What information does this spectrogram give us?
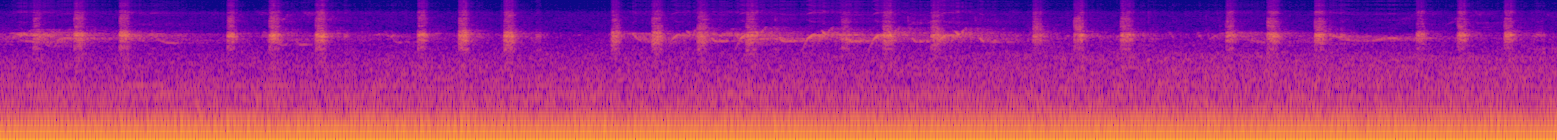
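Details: Four great blue heron chicks, nest camera, fed fish one at a time by a parent at breakfast; fast repeated clicking in runs with a wavering chattering call midway, steady hum behind.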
